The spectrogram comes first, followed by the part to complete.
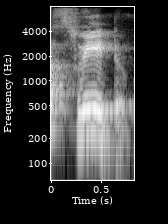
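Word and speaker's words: suite: एस यू आई टी ई इसे सूट नहीं पढ़ेंगे। थोड़ा सा डिफरेंट है। इसे पढ़ा जाएगा स्वीट।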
